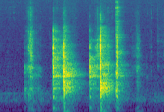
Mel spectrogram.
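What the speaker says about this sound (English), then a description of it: "just give this a fine chop" A knife chops fresh herbs on a cutting board in a handful of close, dull thunks arriving in uneven bursts.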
